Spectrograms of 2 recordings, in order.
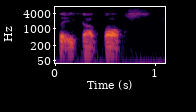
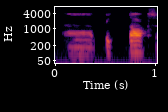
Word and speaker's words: TIK Talks: Kita di internal berupaya untuk menghindari hal seperti itu, maka terciptalah nama brand ini, TIK Talks. Tapi mohon nanti bacanya jangan TikToks gitu, jadi nanti kepleset gitu.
